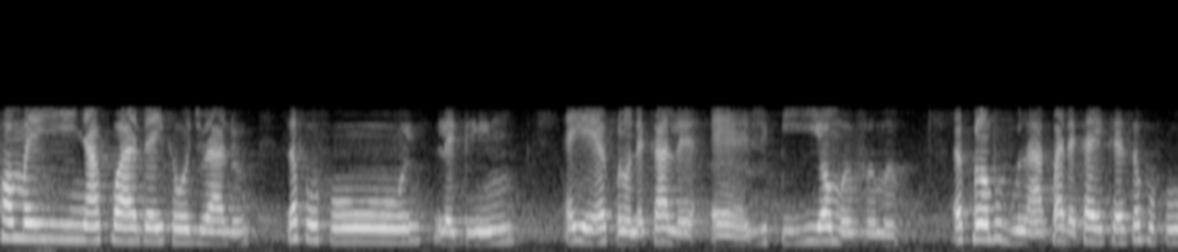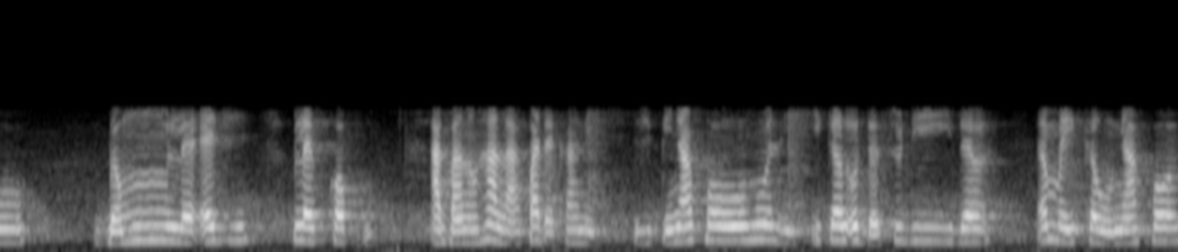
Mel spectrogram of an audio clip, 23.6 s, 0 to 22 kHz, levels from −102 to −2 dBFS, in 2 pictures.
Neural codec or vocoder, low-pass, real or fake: none; 3.6 kHz; real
